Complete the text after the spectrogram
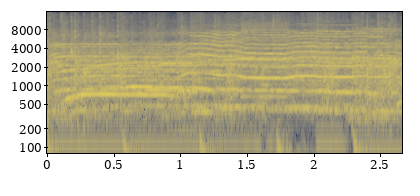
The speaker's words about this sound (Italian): Ora siamo tutti dentro, dunque applauso ai dinamici. Dinamici, dinamici, applauso alla definizione dei bambini.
